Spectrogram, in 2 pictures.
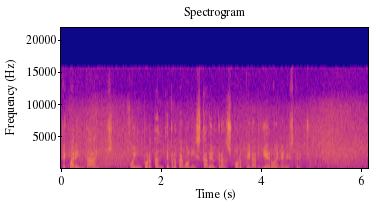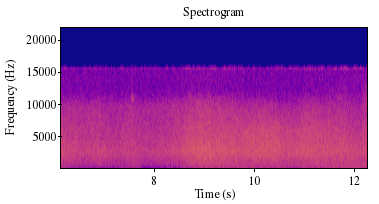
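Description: Waves crash and surge onto a shore.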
